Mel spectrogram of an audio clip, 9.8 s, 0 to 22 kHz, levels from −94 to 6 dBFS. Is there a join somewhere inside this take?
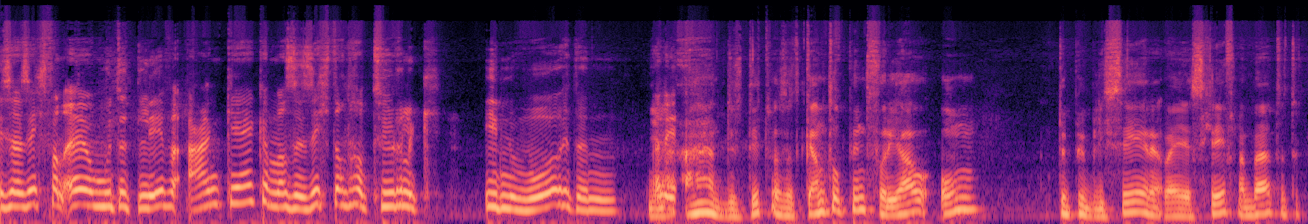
yes; 2 cuts; at 5.0 s, 8.7 s

